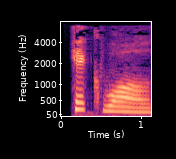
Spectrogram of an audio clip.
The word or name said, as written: hickwall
